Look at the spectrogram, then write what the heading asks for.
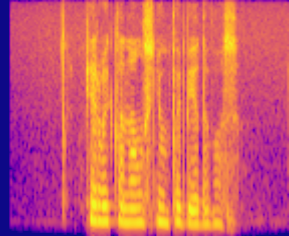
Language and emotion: Russian, neutral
